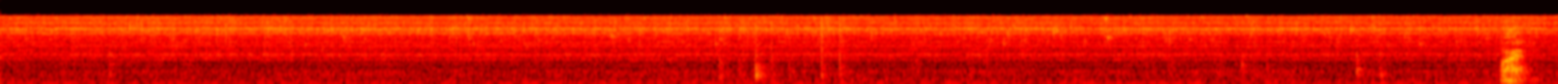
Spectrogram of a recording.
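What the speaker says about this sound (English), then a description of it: "Put some more water on my face." Tap water runs steadily from a bathroom sink during a wet shave, with brief splashes as water is scooped onto the face, and a louder splash near the end.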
